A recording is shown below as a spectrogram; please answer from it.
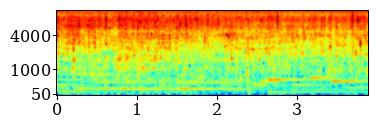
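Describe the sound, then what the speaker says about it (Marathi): Water overflows from a cow-mouth spout at a village goddess temple, pouring and splashing steadily at moderate loudness, with faint tonal background sounds. "गायमुखातून पाणी बघा ओव्हरफ्लो होतोय"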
